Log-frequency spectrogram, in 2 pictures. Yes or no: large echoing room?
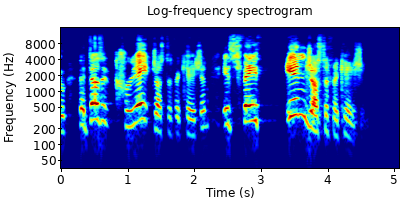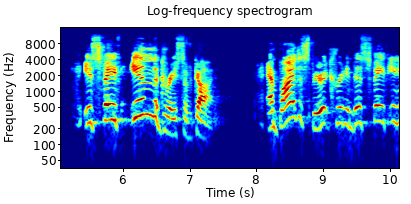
yes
